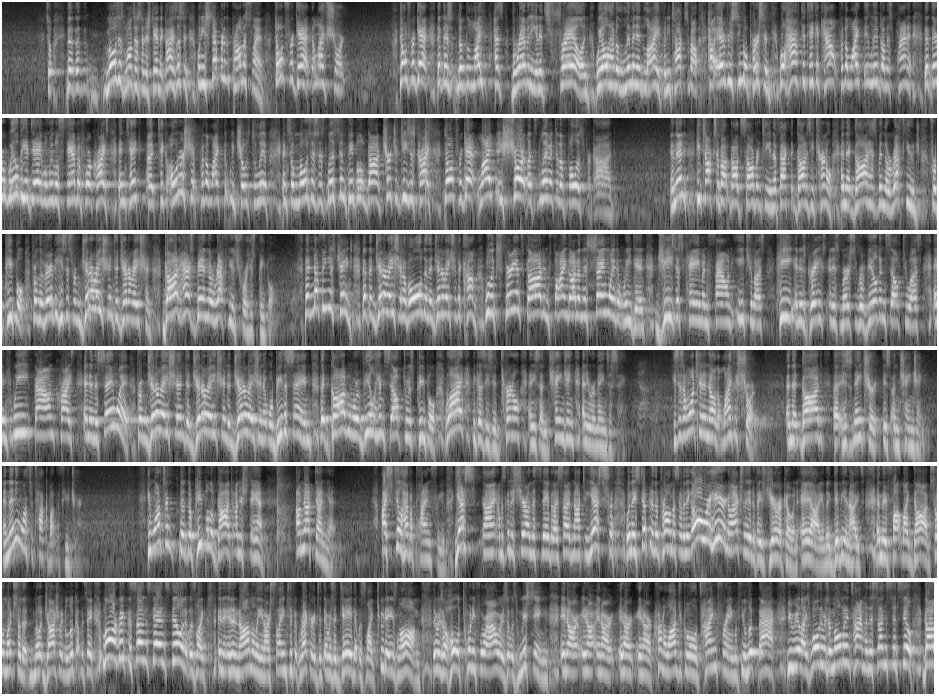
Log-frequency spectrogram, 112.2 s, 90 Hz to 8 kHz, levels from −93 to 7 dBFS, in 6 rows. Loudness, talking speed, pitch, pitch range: -13 LUFS, 220 wpm, 270 Hz, 230-310 Hz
